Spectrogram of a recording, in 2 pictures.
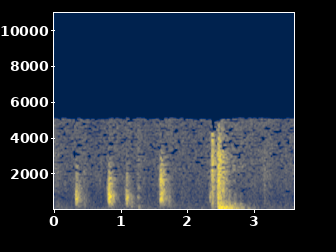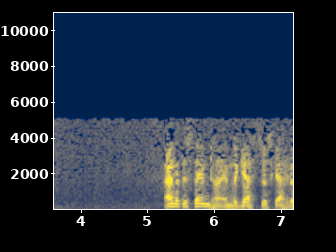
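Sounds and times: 
wooden door thud with a low rumble: 0:00.3 - 0:02.9
speech: 0:05.3 - 0:07.1.

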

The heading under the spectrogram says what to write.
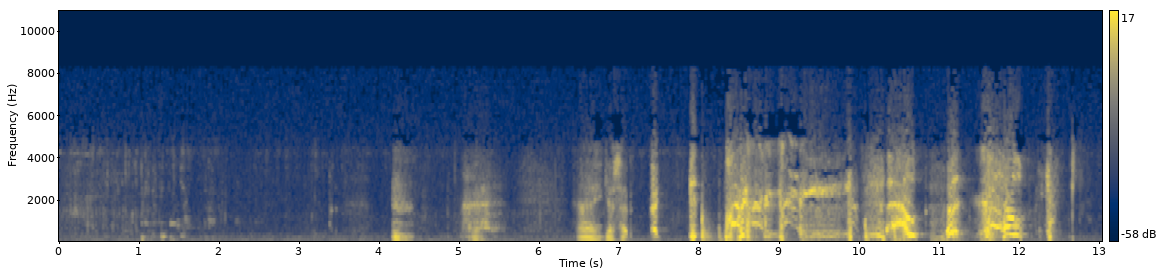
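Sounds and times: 
short gurgling bursts: 0:00.0 - 0:02.0
office water cooler glugging as a cup fills: 0:00.0 - 0:02.2
steady hiss: 0:00.0 - 0:13.0
speech: 0:06.5 - 0:07.5.

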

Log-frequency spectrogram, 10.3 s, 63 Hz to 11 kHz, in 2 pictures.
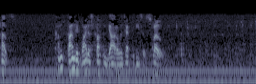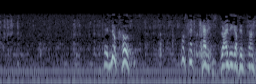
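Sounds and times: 
speech: 0:00.0 - 0:00.4, 0:01.2 - 0:03.5, 0:07.2 - 0:10.2
faint low hum: 0:00.0 - 0:10.2
steady rain pattering: 0:03.1 - 0:10.2.

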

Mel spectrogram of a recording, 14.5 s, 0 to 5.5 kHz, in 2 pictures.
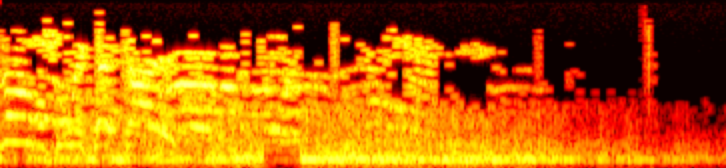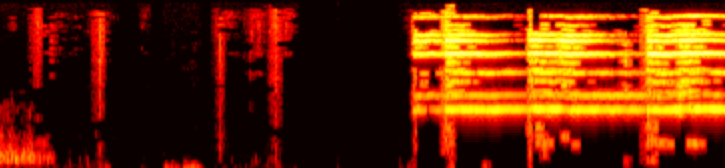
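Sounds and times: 
heavy rumbling noise: 0:00.0 - 0:07.8
ship's bell striking six bells: 0:11.4 - 0:14.4.

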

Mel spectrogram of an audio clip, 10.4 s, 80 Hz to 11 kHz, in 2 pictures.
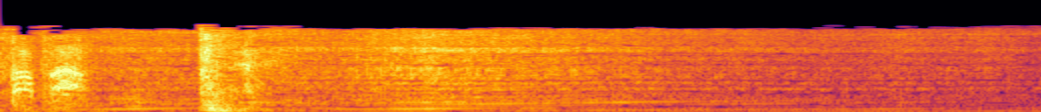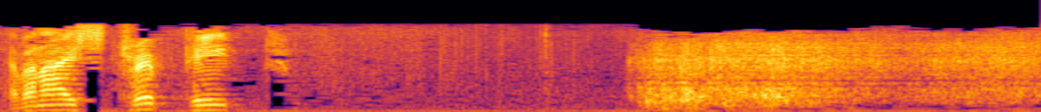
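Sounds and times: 
car engine started and put in gear: 0:00.0 - 0:05.3
speech: 0:00.1 - 0:00.5, 0:05.2 - 0:06.7.

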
